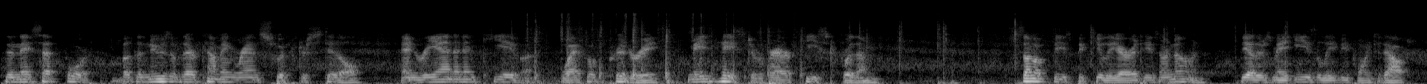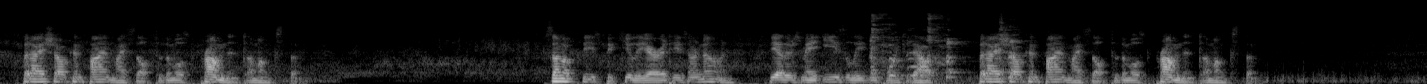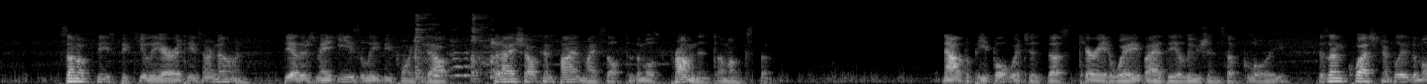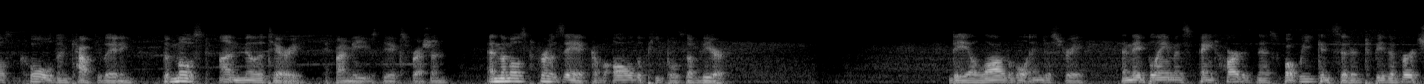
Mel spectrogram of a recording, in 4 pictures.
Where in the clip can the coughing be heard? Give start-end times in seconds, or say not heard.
22.9-24.9, 32.6-33.6.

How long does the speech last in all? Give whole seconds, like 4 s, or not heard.
47 s.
